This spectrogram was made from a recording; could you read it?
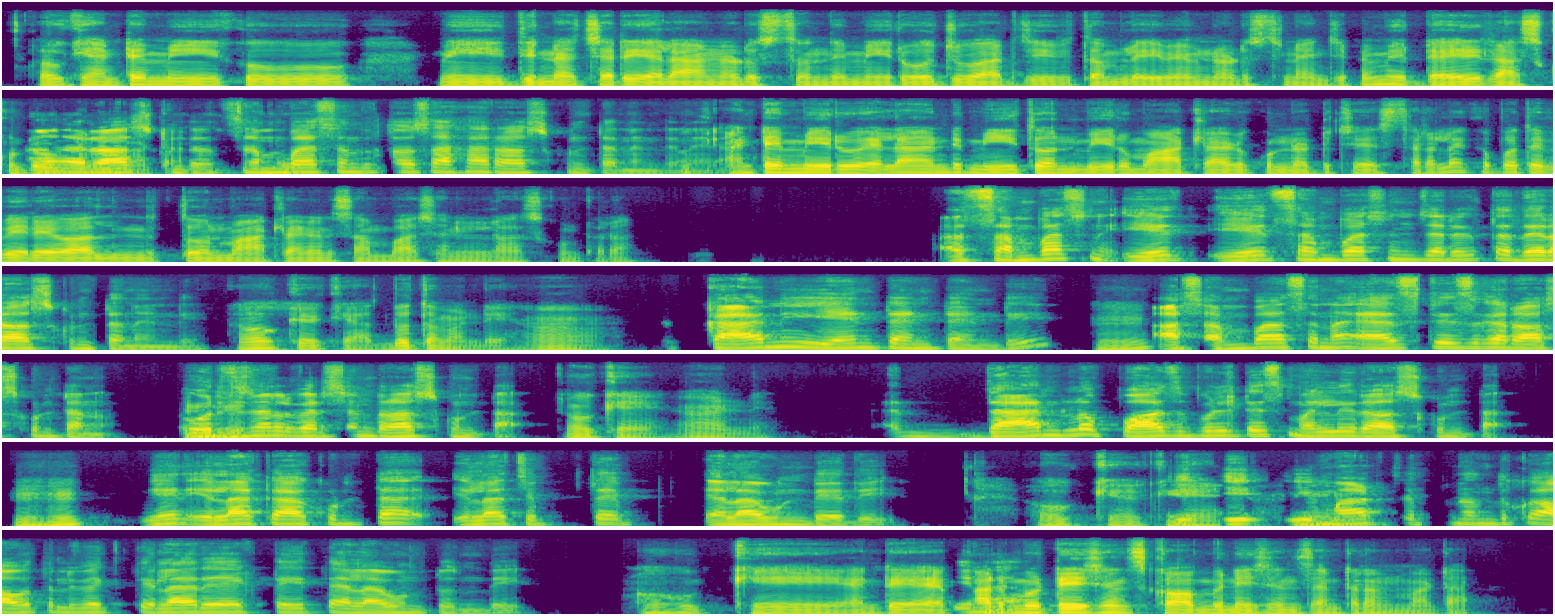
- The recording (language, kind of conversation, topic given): Telugu, podcast, సృజనకు స్ఫూర్తి సాధారణంగా ఎక్కడ నుంచి వస్తుంది?
- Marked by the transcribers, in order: in English: "డైరీ"; other background noise; tapping; in English: "యాజ్ ఇట్ ఇజ్‌గా"; in English: "ఒరిజినల్ వర్షన్"; in English: "పాసిబిలిటీస్"; in English: "పర్ముటేషన్స్, కాంబినేషన్స్"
